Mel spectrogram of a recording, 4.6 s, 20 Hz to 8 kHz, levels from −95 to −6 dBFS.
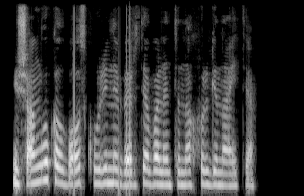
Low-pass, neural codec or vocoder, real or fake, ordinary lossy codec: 7.2 kHz; none; real; AAC, 32 kbps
